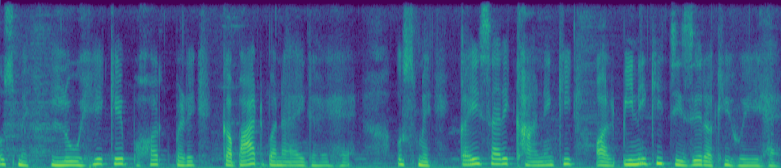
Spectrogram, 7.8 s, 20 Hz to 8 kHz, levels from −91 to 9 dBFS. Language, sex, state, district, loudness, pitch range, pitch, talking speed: Hindi, female, Bihar, Sitamarhi, -18 LUFS, 175-220 Hz, 190 Hz, 160 wpm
